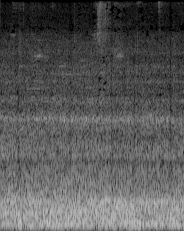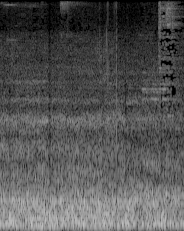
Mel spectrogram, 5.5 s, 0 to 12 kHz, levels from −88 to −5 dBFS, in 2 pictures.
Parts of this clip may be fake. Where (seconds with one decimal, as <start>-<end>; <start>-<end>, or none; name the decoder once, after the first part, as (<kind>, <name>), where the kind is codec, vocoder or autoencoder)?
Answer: none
